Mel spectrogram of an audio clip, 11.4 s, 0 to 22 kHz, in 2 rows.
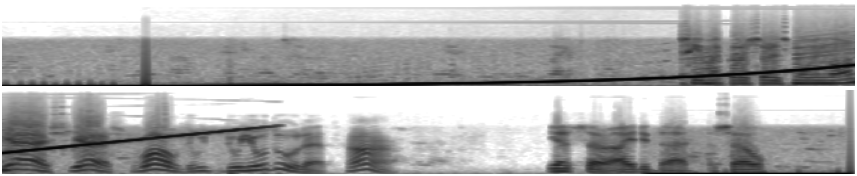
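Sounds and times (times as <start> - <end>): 
loud exponential sine-wave test sweep: 0.0 - 7.6
speech: 6.7 - 8.4, 9.4 - 11.2.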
